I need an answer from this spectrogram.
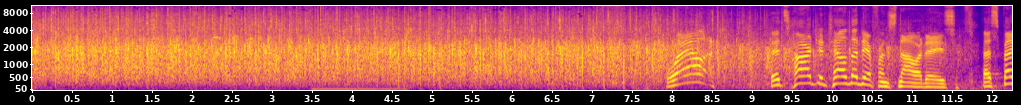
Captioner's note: applause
